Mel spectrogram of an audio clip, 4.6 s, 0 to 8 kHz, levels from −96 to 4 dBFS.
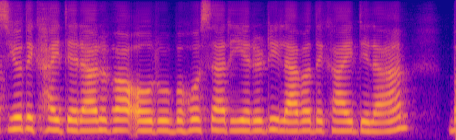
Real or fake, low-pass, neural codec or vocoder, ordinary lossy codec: fake; none; codec, 16 kHz, 0.2 kbps, FocalCodec; none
